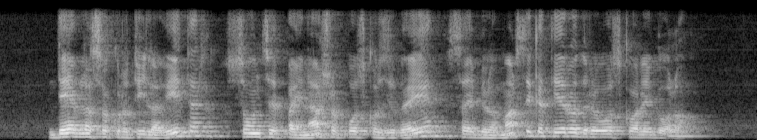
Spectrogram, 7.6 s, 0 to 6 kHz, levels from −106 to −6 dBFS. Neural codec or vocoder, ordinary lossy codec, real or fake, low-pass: none; none; real; 5.4 kHz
